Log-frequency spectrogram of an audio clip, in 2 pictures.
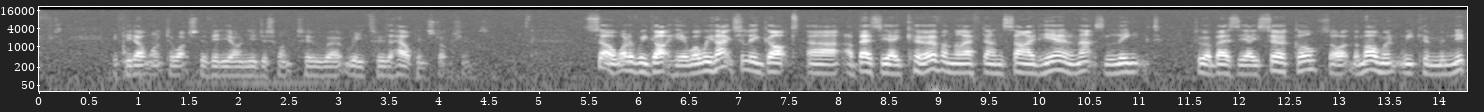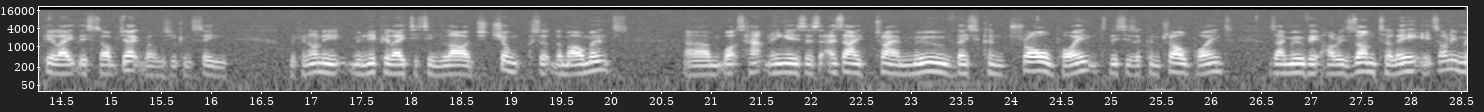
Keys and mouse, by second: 4.8-6.6 drag, 13.2-15.0 drag, 15.1-16.8 drag, 26.3-28.1 drag.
